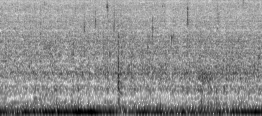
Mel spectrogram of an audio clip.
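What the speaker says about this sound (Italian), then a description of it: "Praticamente si friggono così da sole." Bignè di San Giuseppe choux pastries fry in medium-hot oil, a quiet, steady sizzle and bubbling with a low hum beneath it and no talking.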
